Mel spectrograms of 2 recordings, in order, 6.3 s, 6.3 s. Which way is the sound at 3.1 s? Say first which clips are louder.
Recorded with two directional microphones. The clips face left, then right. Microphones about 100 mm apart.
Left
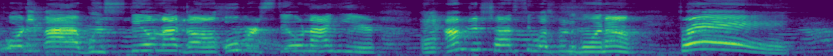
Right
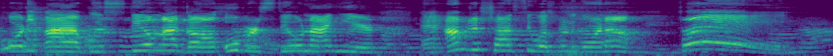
Left 1 dB; 45° left (ahead or behind).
